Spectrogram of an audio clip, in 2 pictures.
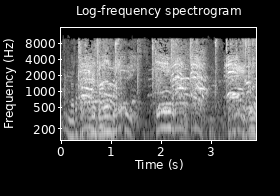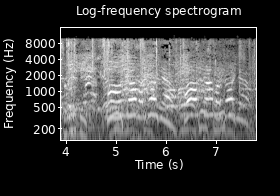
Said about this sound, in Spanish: Sánchez fue recibido ayer con abucheos y con pitos a su llegada a 2 hospitales de la ciudad condal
